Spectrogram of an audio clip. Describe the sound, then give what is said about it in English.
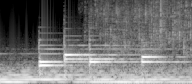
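Water moving in a bathtub as a woman settles into it, with four hollow, ringing plinks of small splashes and drips at uneven intervals over a steady low rumble, with no voices. “On that morning, just as she was settling into the water and making herself comfortable,”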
